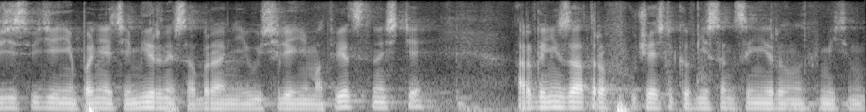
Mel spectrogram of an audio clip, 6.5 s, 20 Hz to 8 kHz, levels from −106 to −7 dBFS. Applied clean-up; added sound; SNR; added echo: none; none; none; none.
